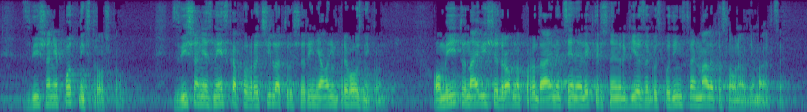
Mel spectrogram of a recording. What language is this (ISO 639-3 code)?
slv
